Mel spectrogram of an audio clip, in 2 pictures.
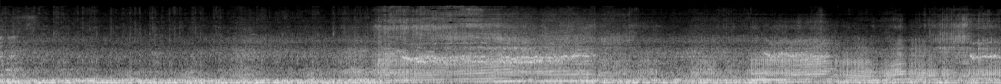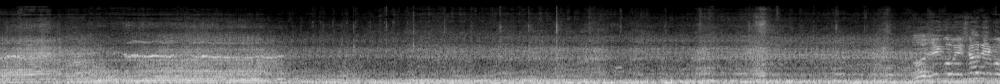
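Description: A Volga race car at a racing event skids with tires squealing, a loud wavering screech rising and falling over steady engine roar, with a commentator talking throughout.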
